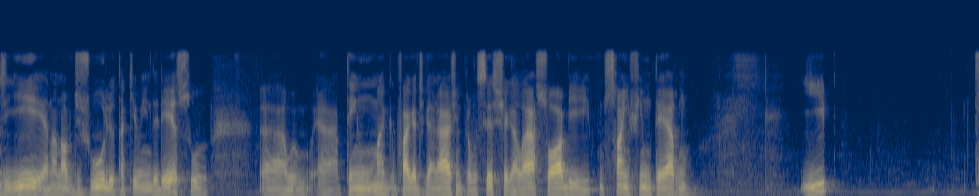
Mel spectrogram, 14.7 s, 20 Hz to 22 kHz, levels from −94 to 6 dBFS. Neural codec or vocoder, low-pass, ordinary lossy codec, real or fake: none; 7.2 kHz; none; real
